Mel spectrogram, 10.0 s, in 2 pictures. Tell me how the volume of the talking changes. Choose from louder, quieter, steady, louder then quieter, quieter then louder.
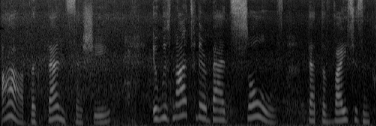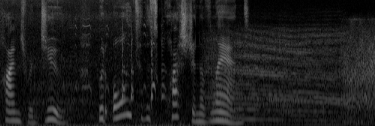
steady.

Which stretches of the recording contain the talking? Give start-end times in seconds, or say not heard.
0.0-8.4.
